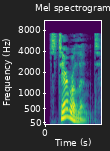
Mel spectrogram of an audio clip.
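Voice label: "sterilant", British English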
